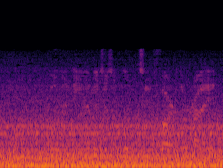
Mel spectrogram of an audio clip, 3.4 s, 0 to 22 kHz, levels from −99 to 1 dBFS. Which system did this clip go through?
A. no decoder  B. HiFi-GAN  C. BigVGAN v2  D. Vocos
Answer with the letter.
D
